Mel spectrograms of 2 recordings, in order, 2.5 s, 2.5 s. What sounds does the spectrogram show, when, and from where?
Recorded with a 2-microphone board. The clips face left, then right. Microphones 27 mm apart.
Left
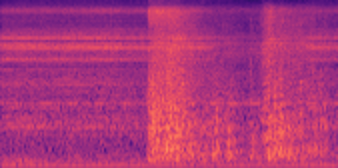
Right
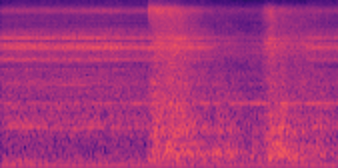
1.1 s footsteps: 55° left (ahead or behind), 0.8 m; by 2.5 s 60° left (ahead or behind), 1.7 m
